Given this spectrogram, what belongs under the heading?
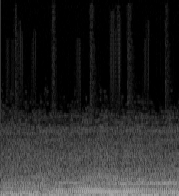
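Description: A motorcycle accelerates on a freezing cold ride, a loud, steady engine drone with a rising hum and wind rush from close up, no voices present.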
